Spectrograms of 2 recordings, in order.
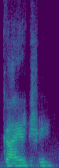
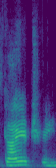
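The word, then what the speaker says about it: Gayatri: our purposes you know guyatry is pronounced a little differently than you might hear it uh on YouTube. Uh normally people will pronounce ora yeah don't do that. Three separate and equal syllables.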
